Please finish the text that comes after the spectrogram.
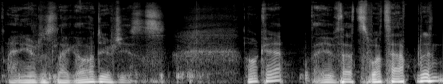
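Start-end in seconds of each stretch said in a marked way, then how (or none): none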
